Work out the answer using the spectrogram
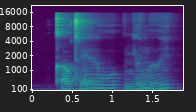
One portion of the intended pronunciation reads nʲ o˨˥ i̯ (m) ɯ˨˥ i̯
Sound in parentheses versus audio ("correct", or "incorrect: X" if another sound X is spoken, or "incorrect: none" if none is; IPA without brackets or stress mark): correct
